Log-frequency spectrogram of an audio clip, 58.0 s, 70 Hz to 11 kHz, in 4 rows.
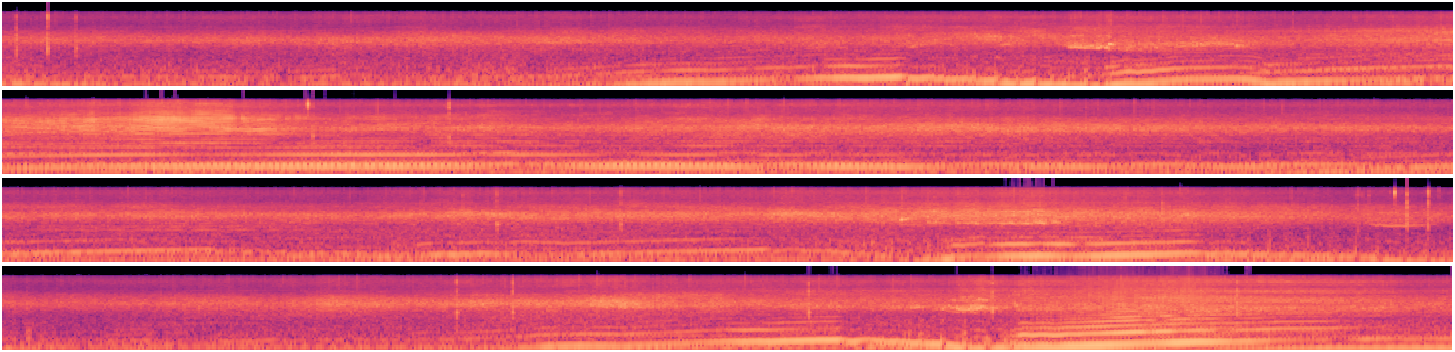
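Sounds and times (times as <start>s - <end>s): car engine revving: 0.7s - 43.8s, 46.1s - 58.0s.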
